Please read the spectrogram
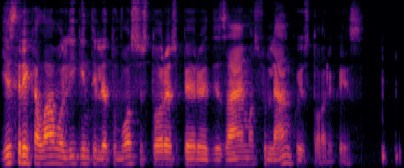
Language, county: Lithuanian, Panevėžys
